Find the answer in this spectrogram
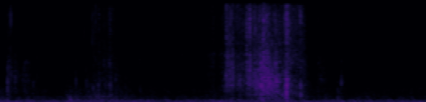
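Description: Bible pages being turned: a faint paper rustle lasting under a second, a little past halfway, ending in a small click, over a low steady room hum.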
